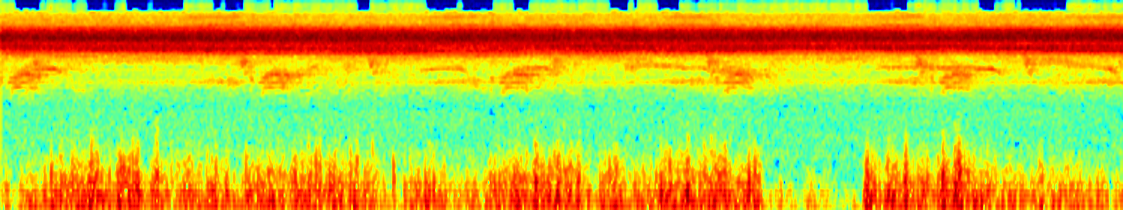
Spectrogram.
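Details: Steady shrill cicada chorus at Deoksan village's dangsan grove, South Korea, a constant high hiss-like drone that never pauses, set against strong pulsing wind and a few faint distant bird calls.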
